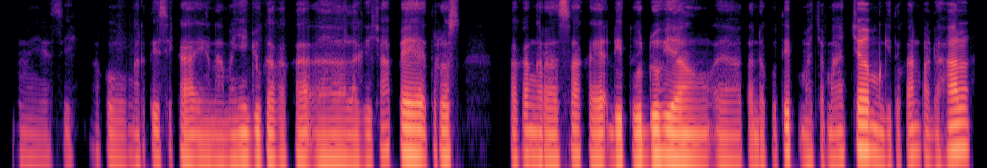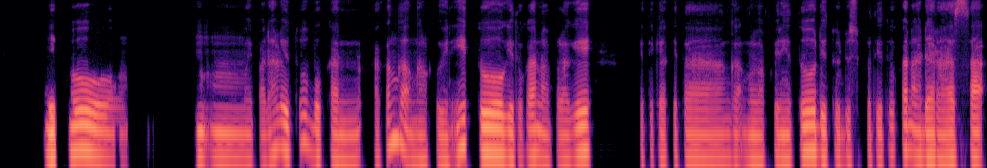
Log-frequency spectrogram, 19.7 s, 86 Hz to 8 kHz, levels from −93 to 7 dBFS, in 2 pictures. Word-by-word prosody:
Mmm, 110 -2 -13
iya 105 0 -14
sih 110 -1 -14 0.2
aku 120 -1 -16 0.2
ngerti 105 +2 -7
sih - - -16
Kak 105 - +1
yang 105 0 -3
namanya 105 +2 -1
juga 110 0 +2
Kakak, 110 +1 -2
eee, 105 0 -1
lagi 105 0 -4
capek 130 -1 +5
terus 120 -3 +1 0.6
Kakak 110 +2 -2
ngerasa 110 0 -1
kayak 110 -1 +2
dituduh 110 +2 +5
yang, 110 0 +6 0.2
eee, 100 -1 -3
tanda 105 0 -4
kutip 130 0 0
macem-macem 115 +7 +3 0.2
gitu 105 +1 -8
kan, 125 +1 0
padahal 115 +5 +3 0.8
itu 110 +4 +2 1.3
mhm, 115 0 -3 0.4
padahal 110 +8 -6
itu 155 - -14
bukan, 110 -2 -3 0.3
Kakak 105 +9 -8
enggak 175 -11 -1
ngelakuin 100 0 -6
itu 155 -4 0 0.2
gitu 110 0 -1
kan, 120 +1 +1
apalagi 105 +4 -3 0.6
ketika 105 - -9
kita - - -9 0.4
nggak 105 0 -8
ngelakuin 105 +1 -4
itu, 130 - -4 0.2
dituduh 110 -2 -4
seperti 90 - -11
itu 130 - -11
kan 135 - 0
ada 110 -1 0
rasa, 105 +2 -1
110 Hz, 150 wpm, -24 LUFS, 105-120 Hz, 1.3 s, yang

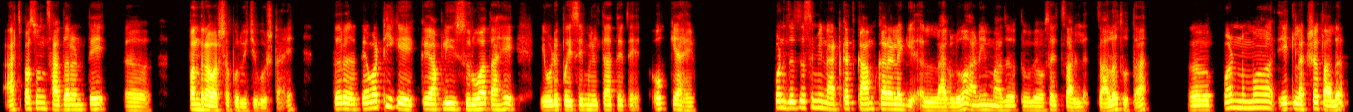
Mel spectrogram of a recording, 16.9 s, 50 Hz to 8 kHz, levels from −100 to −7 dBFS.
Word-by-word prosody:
आजपासून 155 +4 -2
साधारण 130 -1 +1
ते 140 +1 +5 0.3
अ, - - -7 0.8
15 135 -3 +5
वर्षांपूर्वीची 105 -3 0
गोष्ट - - -7
आहे. - - -12 0.5
तर 145 +1 +3
अ, - - 0
तेव्हा 160 +4 +4
ठीक 210 -4 -2
आहे, 135 -2 +5
की 145 - +1
आपली 140 +2 +4
सुरुवात 145 0 +3
आहे 135 +2 +1 0.4
एवढे 120 +2 +3
पैसे 125 +1 +1
मिळतात 125 0 -1
आहेत 120 - -2
ते 130 - -6 0.3
ओके 145 -1 -2
आहे. 105 -4 -3 1.0
पण 175 0 +2
जसं-जसं 170 +2 +1
मी 175 - -2
नाटकात 150 0 0
काम 140 +1 +2
करायला 140 -1 +5
गे - - -2
अ, - - -8
लागलो 105 +1 +1
आणि 125 -1 -2
माझा 115 -2 -1
तो 110 -1 -5
व्यवसाय 105 +3 -2
चाल 100 +1 -1 0.2
चालत - - +1
होता. - - -3 0.6
अ, 115 - -3 0.4
पण 175 +2 0
मग 175 0 0
एक 145 +1 0
लक्षात 140 +3 +1
आलं. 115 -1 +4
135 Hz, 165 wpm, -24 LUFS, 120-150 Hz, 1.0 s, ते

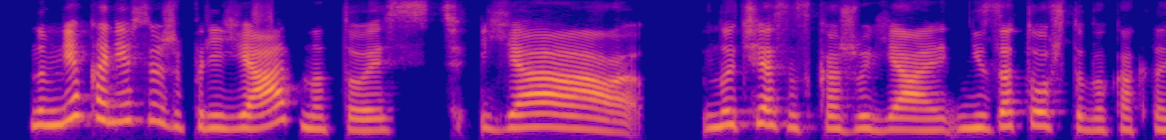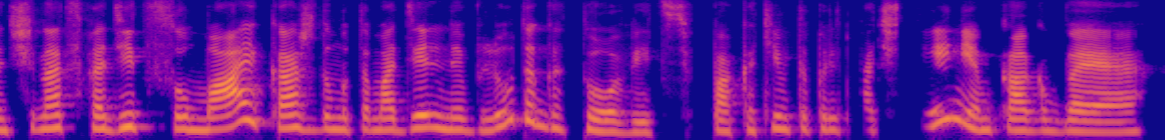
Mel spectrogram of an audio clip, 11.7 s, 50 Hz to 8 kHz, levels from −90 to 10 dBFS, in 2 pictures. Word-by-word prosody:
Но 280 - 0
мне, 345 +11 +6
конечно 365 -3 +2
же, 250 - -6
приятно. 230 +2 +4
То 205 -2 -4
есть, 195 0 -8
я, 230 -4 +5 0.3
ну 255 +5 -1
честно 280 -3 0
скажу, 220 -1 -5
я 200 -2 +1
не 225 +3 -3
за 255 +3 +1
то, 265 0 0
чтобы 220 -6 -8
как-то 205 0 -8
начинать 215 +4 -3
сходить 235 +2 -3
с 245 - -18
ума 215 - +4
и 360 - -3
каждому 220 - -2
там 200 +1 -7
отдельное 205 +1 -2
блюдо 245 - -5
готовить 180 - -7
по 185 - -2
каким-то 210 +3 -9
предпочтениям, 210 - -6
как 195 -1 -3
бы. 175 -1 0
220 Hz, 165 wpm, -21 LUFS, 200-245 Hz, 0.3 s, мне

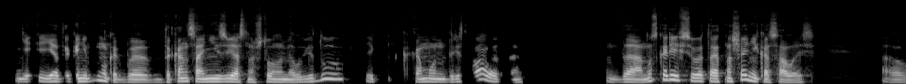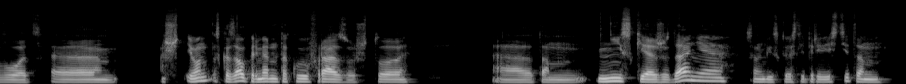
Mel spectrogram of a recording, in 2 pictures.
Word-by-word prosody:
Я 130 - 0
и 150 - -3
я 140 0 +5
так - - -6
и 145 - +6
не, 140 - +5
ну, 165 +1 0
как 115 - -2
бы, 110 -2 +2
до 110 0 -4
конца 145 -3 +4
неизвестно, 130 -3 +4
что 130 - -1
он 115 -1 +2
имел 110 0 +1
в - - -3
виду, 245 - 0 0.2
и - - -5
к - - -32 0.2
к - - -17
кому 130 +2 +1
он 125 -1 +2
адресовал 130 +3 0
это. 115 -3 -7 0.8
Да, 115 -2 +1
но, - - +1
скорей 215 +5 +4
всего, 155 -5 +2
это 145 -1 +3
отношений 150 +7 +3
касалось. 105 -5 -1 0.7
А, 110 - -11
вот, 110 -1 -4 0.2
э, 110 -1 -1 0.7
шт - - -5
и - - 0
он 165 +7 +1
сказал 160 +2 +1
примерно 135 -1 +2
такую 130 +1 -1
фразу, 115 -4 +1
что, 115 +1 -3 0.8
э, 105 -1 -4
там, 105 -1 -6
низкие 135 -3 +3
ожидания, 160 - +1
с - - -20
английского 120 -1 -4
если 115 +1 -10
перевести, 120 +3 -5
там, 115 -5 -3
125 Hz, 170 wpm, -23 LUFS, 110-140 Hz, 0.8 s, и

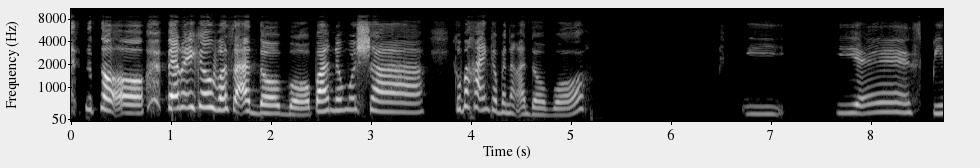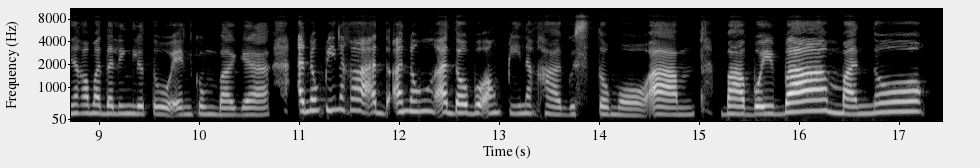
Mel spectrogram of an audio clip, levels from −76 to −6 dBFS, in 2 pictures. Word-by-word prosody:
totoo. 340 -9 +5 0.4
Pero 380 +2 +9
ikaw 420 -1 +4
ba 335 - +6
sa - - +7
adobo, 230 -6 0
paano 325 +2 +5
mo 350 - -5
siya 280 -6 +2 0.3
kumakain 385 -1 0
ka 310 - -4
ba 270 - -7
ng 245 - -8
adobo? 195 - -8 1.6
Pi 220 -1 -19 0.5
yes, 260 +2 -8
pinakamadaling 235 -1 -6
lutuin 220 -2 -6
kumbaga. 200 -2 -6 0.3
Anong 320 +3 -2
pinaka 330 -3 -3
ad 250 - -7 0.2
anong 300 +1 -6
adobo 250 -2 0
ang 250 +2 -5
pinakagusto 220 -3 -8
mo, 185 -4 -7
um, 205 -2 +3 0.3
baboy 220 0 -1
ba, 290 +7 +5
manok? 270 +5 -3
245 Hz, 105 wpm, -22 LUFS, 220-295 Hz, 1.6 s, Pero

